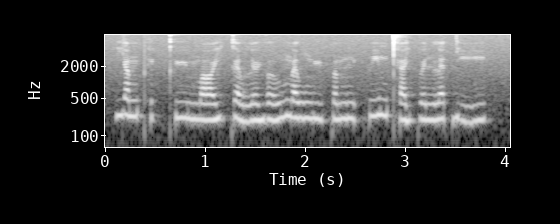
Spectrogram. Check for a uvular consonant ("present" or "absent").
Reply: absent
